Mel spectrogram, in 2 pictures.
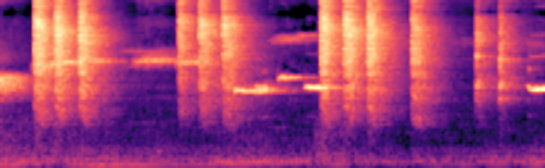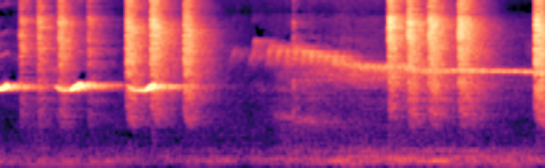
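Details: White-rumped shama with a voice described as steely, giving clear whistled notes and short slurred phrases between sharp, loud clicking knocks, with a long falling whistle toward the end.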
